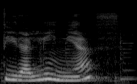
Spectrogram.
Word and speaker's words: tiralíneas: clasifica como una aguda la palabra tiralíneas es una palabra que se si la vea en varias sílabas uno dos tres cuatro cinco sílabas y la mayor fuerza de voz está en la antepenúltima sílaba eso quiere decir que estaría agrupada dentro de las esdrújulas y por último dígaselo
